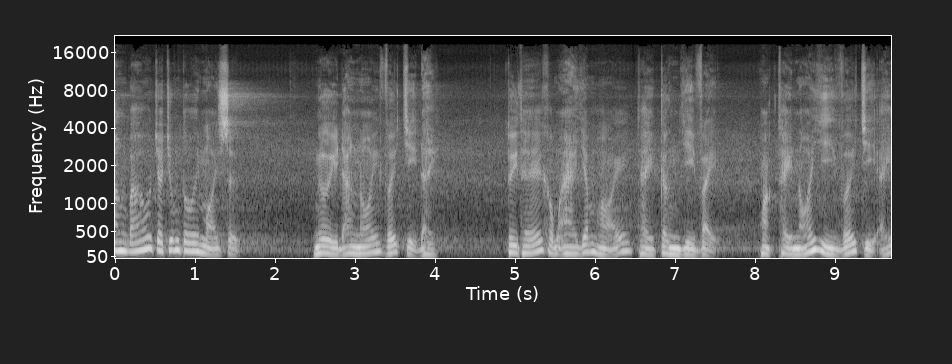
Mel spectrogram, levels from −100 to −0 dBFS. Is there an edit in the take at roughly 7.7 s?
no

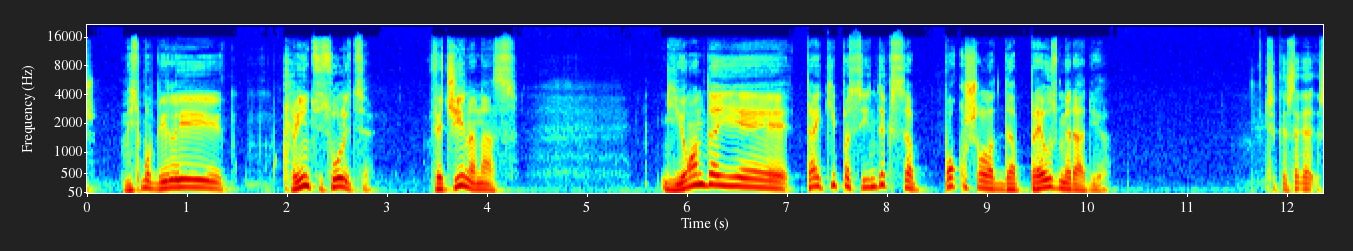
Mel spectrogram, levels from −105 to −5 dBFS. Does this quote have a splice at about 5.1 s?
no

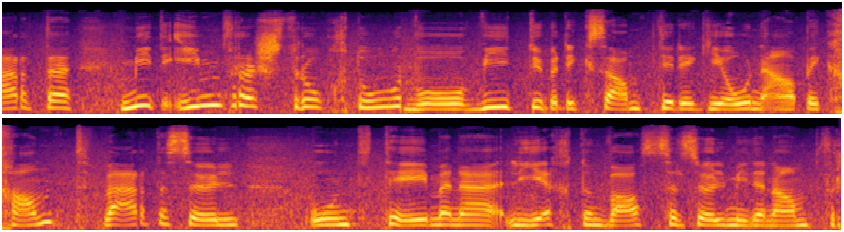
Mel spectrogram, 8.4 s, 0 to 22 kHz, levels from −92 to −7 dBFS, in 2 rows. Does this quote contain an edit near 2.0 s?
yes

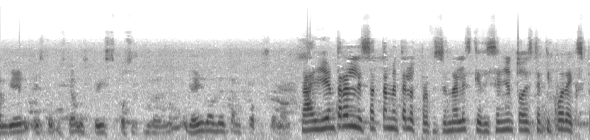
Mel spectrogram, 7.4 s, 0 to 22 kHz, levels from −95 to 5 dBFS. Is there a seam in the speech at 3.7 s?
no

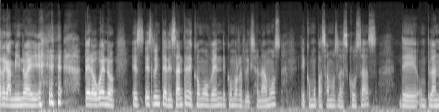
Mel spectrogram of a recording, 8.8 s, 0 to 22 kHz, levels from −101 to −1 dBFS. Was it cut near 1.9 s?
no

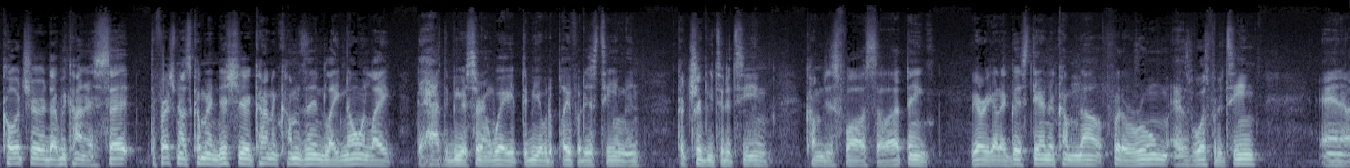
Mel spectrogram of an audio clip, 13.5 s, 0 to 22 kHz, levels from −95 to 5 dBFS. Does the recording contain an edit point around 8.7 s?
no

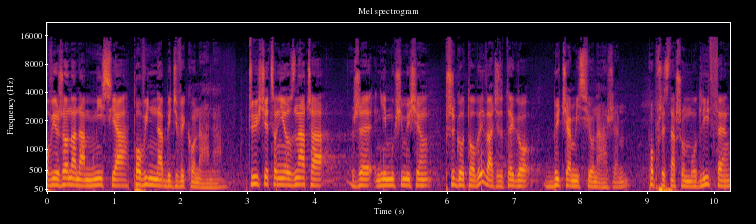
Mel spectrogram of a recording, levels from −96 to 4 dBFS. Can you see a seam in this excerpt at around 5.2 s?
no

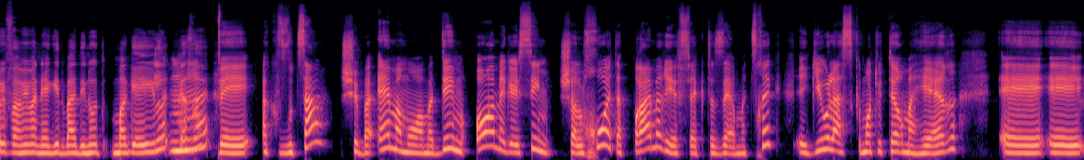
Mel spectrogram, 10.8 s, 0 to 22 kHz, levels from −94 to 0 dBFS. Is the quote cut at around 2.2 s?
yes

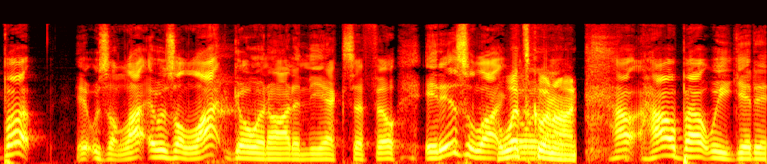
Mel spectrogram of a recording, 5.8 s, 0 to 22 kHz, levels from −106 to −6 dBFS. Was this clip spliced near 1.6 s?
no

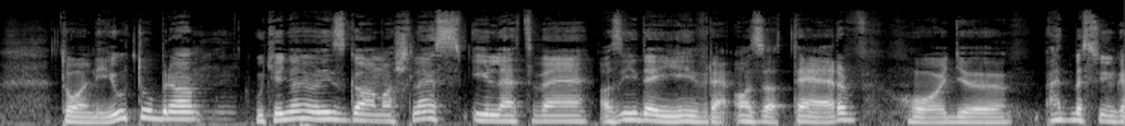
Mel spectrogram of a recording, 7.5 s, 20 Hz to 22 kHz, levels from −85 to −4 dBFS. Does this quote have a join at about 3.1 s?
no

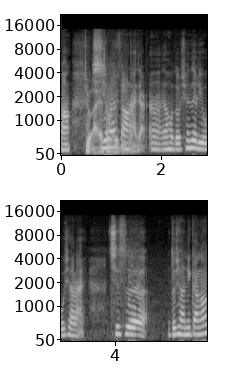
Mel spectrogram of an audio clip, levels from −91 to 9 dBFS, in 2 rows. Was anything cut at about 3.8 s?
yes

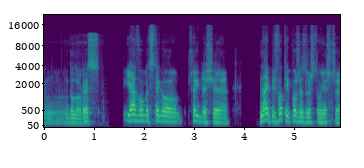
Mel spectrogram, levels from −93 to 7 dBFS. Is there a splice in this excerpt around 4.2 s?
no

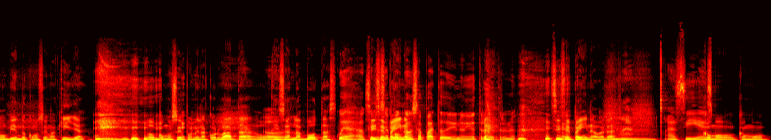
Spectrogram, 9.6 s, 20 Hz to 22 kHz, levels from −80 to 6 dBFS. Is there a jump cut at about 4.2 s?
yes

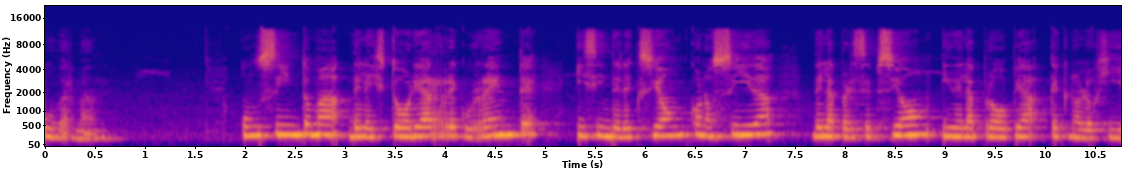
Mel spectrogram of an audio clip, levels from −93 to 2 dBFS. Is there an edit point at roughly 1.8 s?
yes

